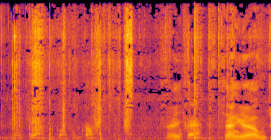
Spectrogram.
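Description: A foam lid scrapes and squeaks as it is lifted off a box.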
